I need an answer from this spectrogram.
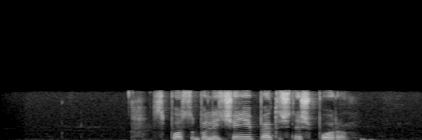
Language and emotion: Russian, neutral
